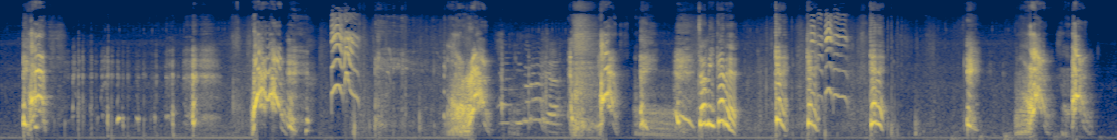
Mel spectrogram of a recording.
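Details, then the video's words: A seven-week-old male Jack Russell Terrier–pug cross (Jug) puppy, barking this much for the first time, gives a string of high, yappy barks and short whines at a squeaky toy. "Danny Boy the jug puppy first barking at a squeaky toy"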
